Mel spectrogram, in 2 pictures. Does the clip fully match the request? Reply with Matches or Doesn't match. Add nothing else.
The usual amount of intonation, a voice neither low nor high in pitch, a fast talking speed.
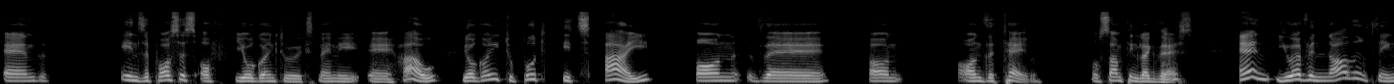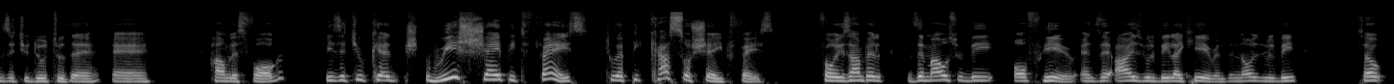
Matches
